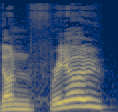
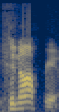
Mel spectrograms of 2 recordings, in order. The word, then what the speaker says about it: D'Onofrio: Don Frio? I can't even say his name properly. – D'Onofrio.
